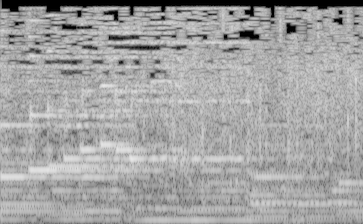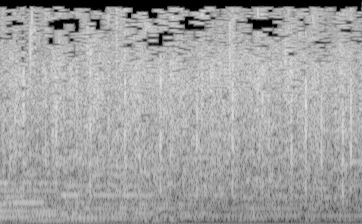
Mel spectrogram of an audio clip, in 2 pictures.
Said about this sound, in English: Come on, clap until you feel it. Give him a praise. Give him a praise.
